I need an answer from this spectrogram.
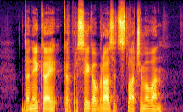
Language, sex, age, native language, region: Slovenian, male, 18-29, Slovenian, Savinja region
